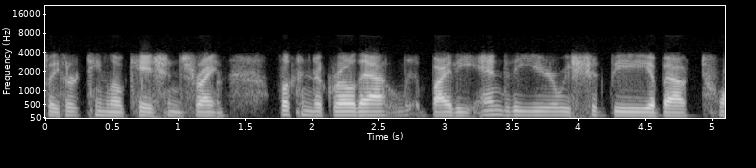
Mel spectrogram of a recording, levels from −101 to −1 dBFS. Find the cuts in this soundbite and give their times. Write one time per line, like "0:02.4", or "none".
0:01.3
